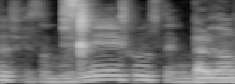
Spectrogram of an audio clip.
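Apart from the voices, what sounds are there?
soda can being opened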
